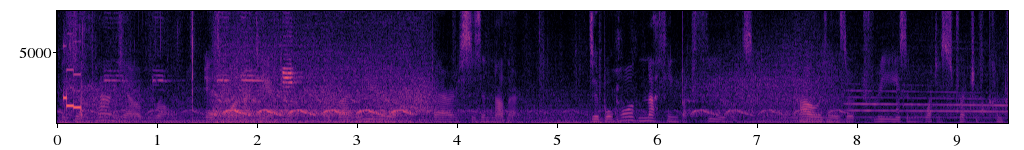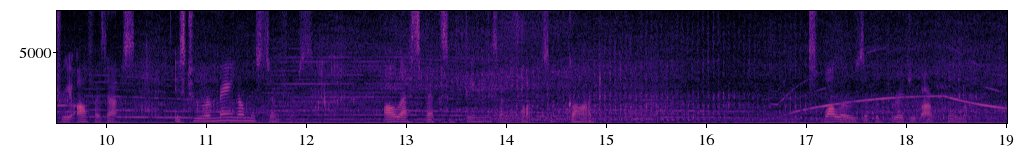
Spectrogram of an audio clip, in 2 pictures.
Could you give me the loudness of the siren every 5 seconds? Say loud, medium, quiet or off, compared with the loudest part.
loud, medium, quiet, quiet.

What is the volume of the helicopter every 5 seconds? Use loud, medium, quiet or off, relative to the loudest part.
off, medium, loud, loud.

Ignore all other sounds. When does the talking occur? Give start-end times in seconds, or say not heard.
0.0-4.7, 5.3-12.1, 12.8-15.1, 17.0-18.7.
